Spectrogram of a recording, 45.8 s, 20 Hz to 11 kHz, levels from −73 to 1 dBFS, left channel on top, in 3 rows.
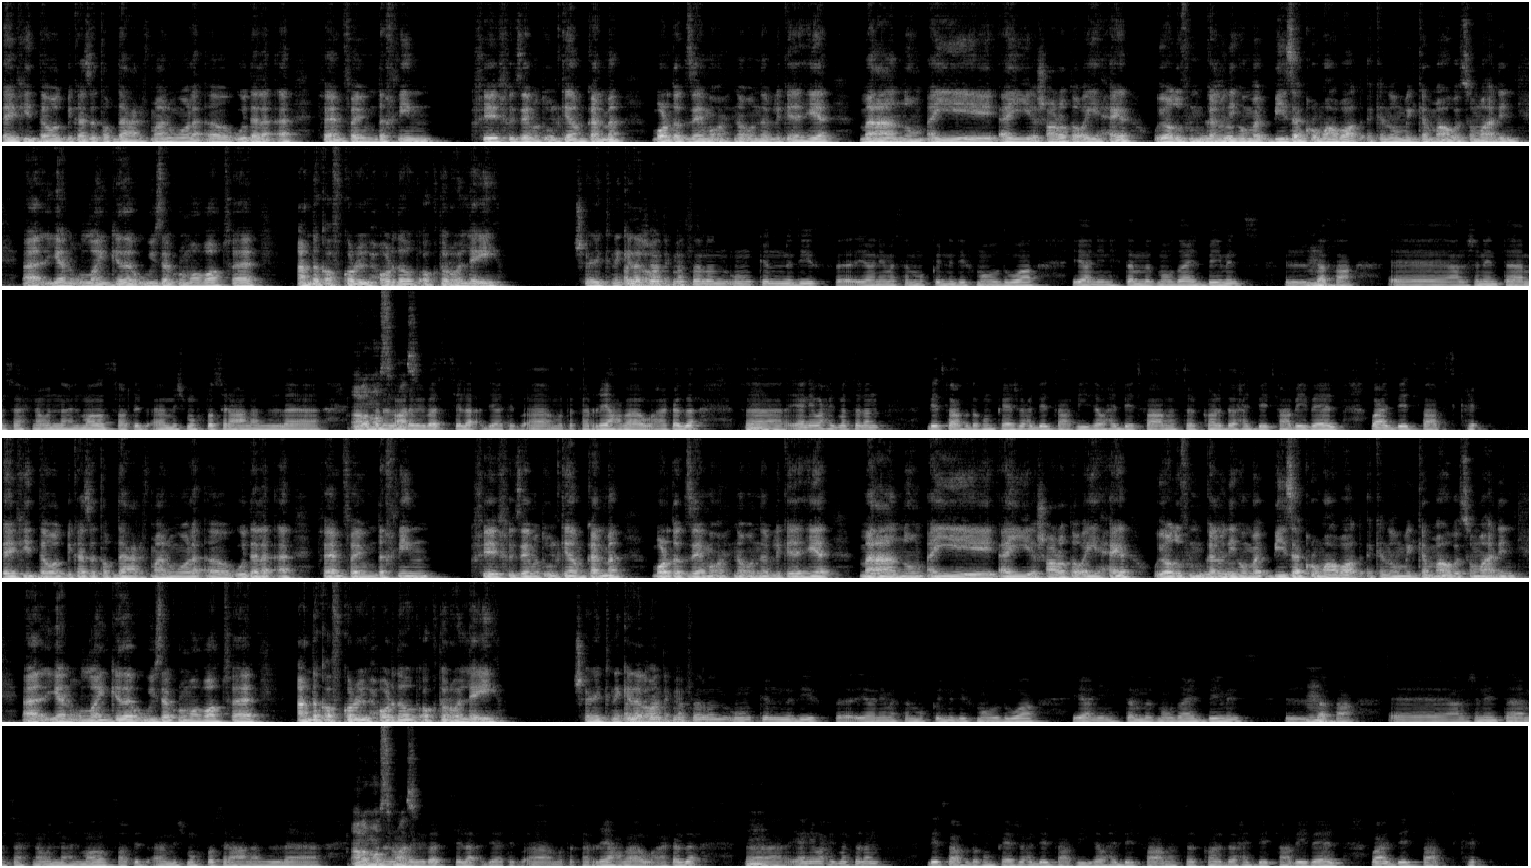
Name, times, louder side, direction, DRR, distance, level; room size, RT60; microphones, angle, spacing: voice 1, 0.0-4.3 4.7-6.2 6.5-17.8 18.2-20.2 21.0-21.9 28.3-28.5 34.0-34.6 38.0-38.2, equal, 40° right, 2.9 m, -21 dB
voice 2, 12.0-12.4 21.5-27.7 28.1-39.3 39.8-45.3, left 3 dB, 40° left, 0.5 m, -27 dB
8.8 x 3.5 x 3.5 m
head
